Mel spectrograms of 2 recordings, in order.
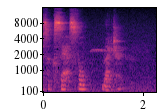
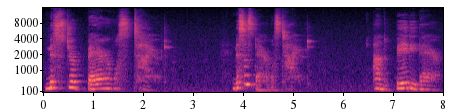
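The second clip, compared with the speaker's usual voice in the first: slow, hushed storybook reading; reading to children; 5 dB louder, slower than usual. Acted. Reads picture book aloud.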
